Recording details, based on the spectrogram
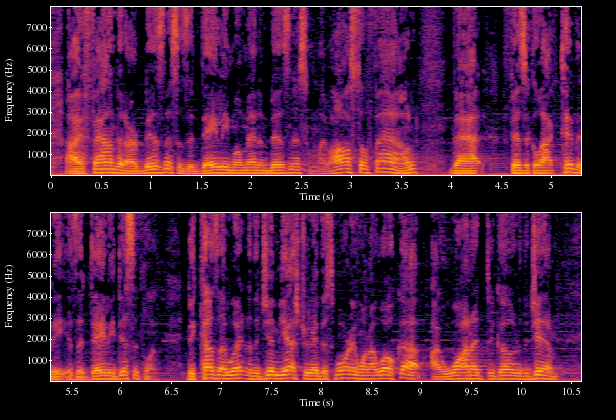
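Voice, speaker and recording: A man talks at a very fast pace in a fairly high pitch, somewhat breathy. His tone is dark and mellow, with ordinary pitch variation. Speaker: network marketing leader. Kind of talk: motivational talk.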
